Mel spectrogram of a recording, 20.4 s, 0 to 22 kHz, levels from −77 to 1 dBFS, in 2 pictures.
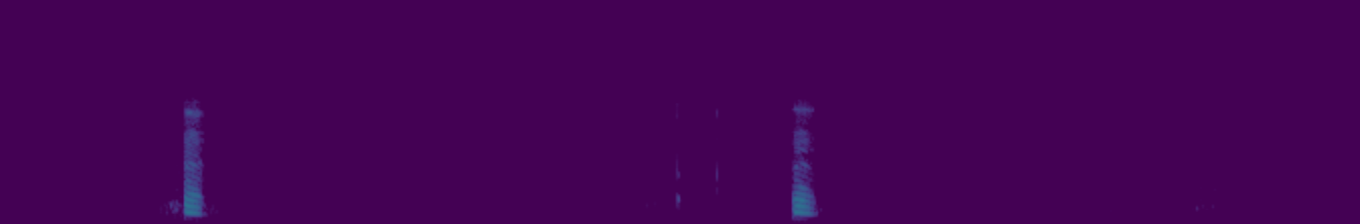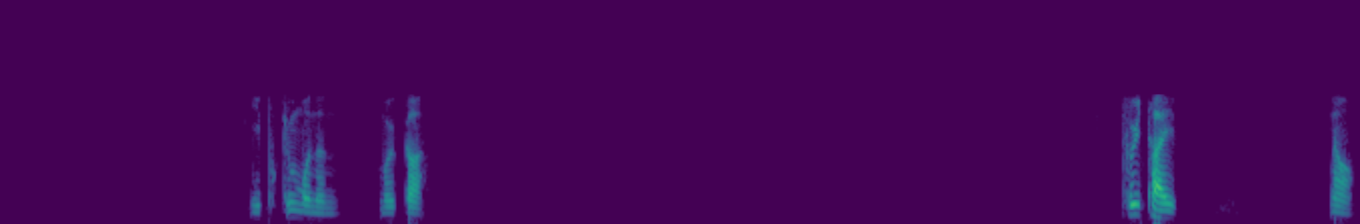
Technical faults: Bluetooth CVSD headset codec; Bluetooth headset packet repeated

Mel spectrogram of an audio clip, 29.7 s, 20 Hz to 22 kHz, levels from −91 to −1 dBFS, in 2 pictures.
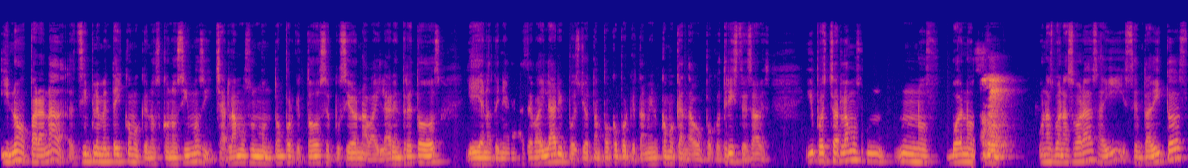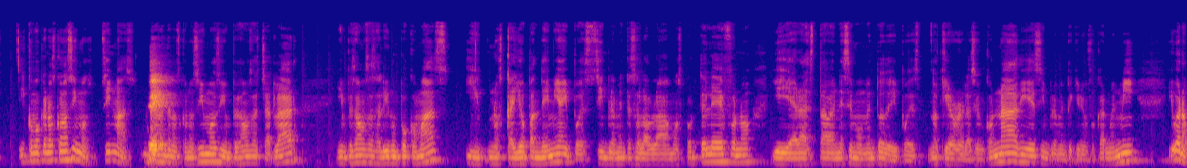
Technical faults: speech suppressed in double talk; other side's voice leaking through

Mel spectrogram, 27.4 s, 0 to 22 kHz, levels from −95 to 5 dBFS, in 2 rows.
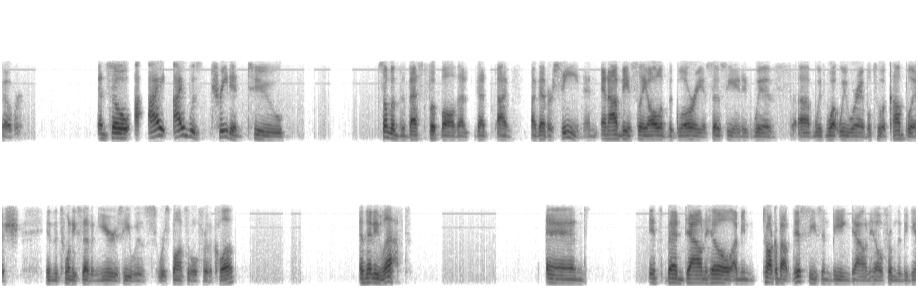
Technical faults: computer activity noise

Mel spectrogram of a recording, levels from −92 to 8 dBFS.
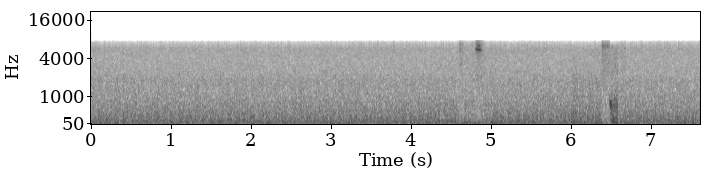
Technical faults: none

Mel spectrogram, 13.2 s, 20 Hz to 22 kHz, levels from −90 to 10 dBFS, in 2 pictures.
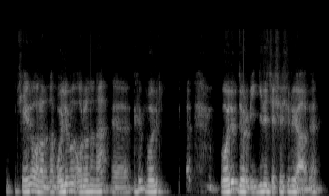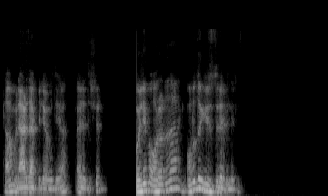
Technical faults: dropped samples; clipped start after a pause

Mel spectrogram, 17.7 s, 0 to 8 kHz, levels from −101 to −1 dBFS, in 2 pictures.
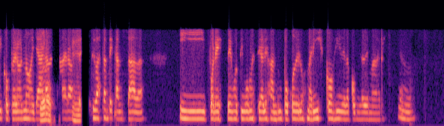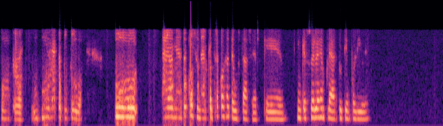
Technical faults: speech suppressed in double talk; echo leak; codec payload misread

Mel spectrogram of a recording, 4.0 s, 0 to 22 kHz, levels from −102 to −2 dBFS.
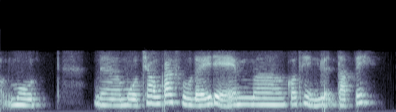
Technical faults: packet loss with last packet repeated

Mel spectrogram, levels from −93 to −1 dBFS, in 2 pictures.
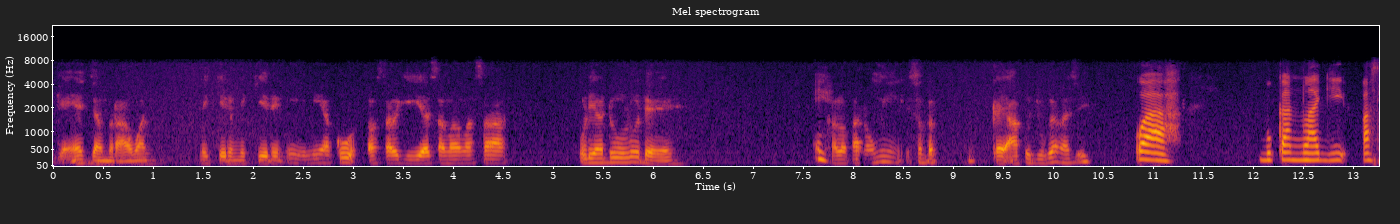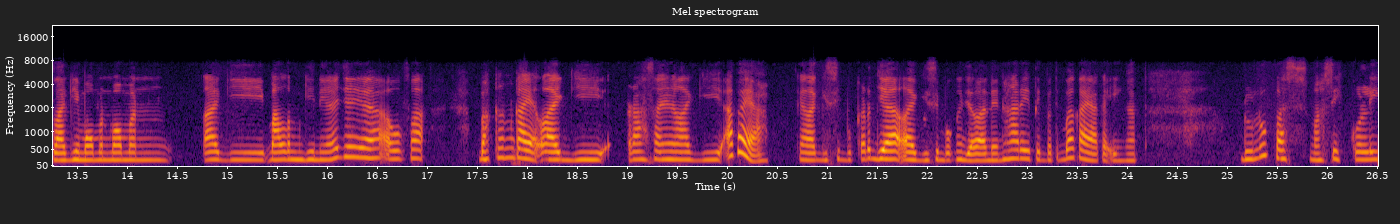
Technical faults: speech suppressed in double talk; background gated by the echo canceller

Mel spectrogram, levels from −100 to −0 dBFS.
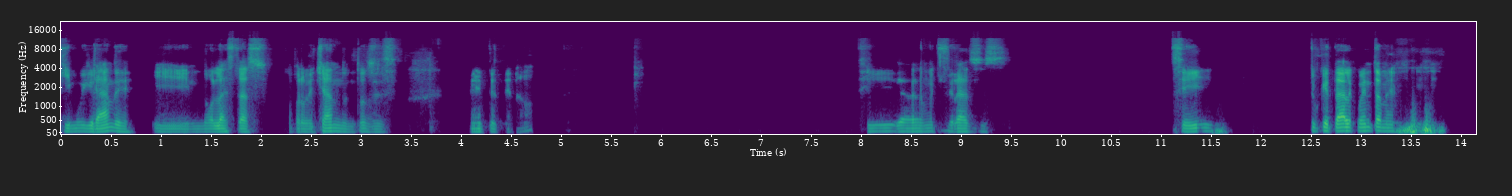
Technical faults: clock drift between sender and receiver; repeated timing corrections

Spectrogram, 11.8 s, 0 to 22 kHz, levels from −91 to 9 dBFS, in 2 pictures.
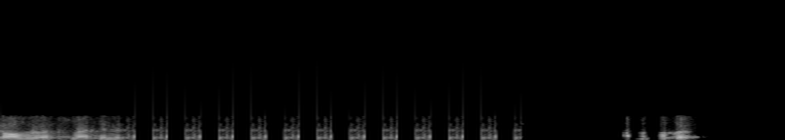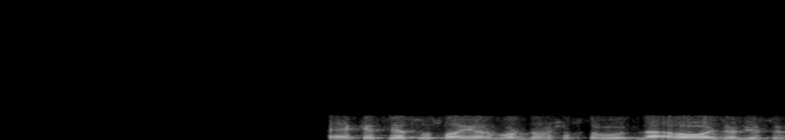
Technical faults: Speex codec; stutter with silent gaps

